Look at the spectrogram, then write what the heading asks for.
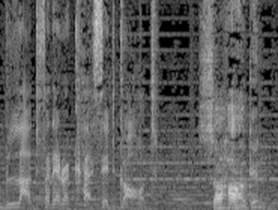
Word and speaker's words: Sahagin: Sahagin. That's how you pronounce that.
